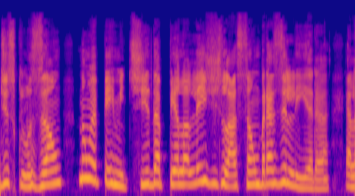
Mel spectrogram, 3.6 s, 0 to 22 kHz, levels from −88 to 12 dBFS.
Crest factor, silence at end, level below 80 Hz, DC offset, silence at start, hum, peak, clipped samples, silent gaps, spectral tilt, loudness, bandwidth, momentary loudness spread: 12 dB; 0 s; -66 dBFS; under 0.1%; 0 s; none; -4 dBFS; under 0.1%; none; -3.5 dB/octave; -15 LUFS; 16 kHz; 2 LU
